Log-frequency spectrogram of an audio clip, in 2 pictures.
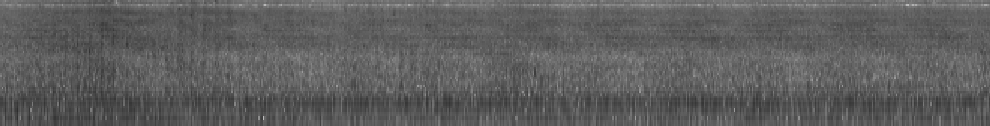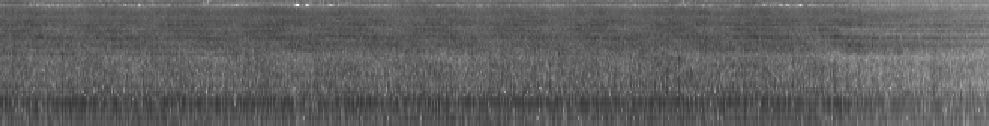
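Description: Freight train of covered bogie hopper wagons rolling past at speed, wheels clattering rhythmically over the rail joints with a steady low drone underneath. The noise fades away over the last couple of seconds as the tail of the train passes.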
